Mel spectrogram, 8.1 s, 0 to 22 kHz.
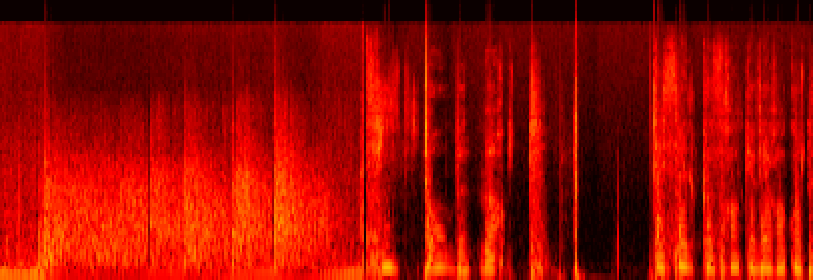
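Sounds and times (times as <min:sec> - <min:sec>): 
continuous roar: 0:00.0 - 0:05.6
revolver gunshots: 0:00.4 - 0:03.7
speech: 0:06.6 - 0:08.1.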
